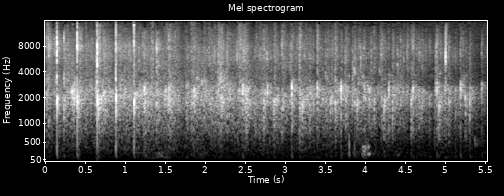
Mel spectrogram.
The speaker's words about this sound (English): So please, a huge round of applause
